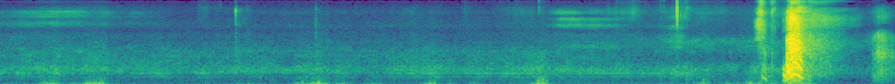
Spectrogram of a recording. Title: sneezing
